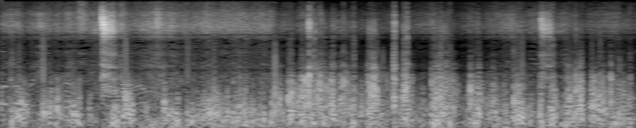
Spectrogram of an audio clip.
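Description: Wind buffeting the microphone in a heavy, gusting low rumble on the open deck of a sailing ship, with a few short sharp knocks or rustles in the second half.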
